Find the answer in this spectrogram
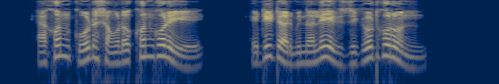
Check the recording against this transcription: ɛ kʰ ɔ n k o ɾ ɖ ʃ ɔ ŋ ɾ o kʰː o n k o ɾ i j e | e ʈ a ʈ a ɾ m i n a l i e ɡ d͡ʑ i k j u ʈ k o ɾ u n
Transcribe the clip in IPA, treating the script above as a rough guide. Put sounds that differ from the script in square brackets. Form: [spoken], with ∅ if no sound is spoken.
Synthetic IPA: ɛ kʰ [o] n k o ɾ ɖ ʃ ɔ ŋ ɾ o kʰː o n k o ɾ i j e | e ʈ [i] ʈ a ɾ m i n a l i e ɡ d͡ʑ i k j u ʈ k o ɾ u n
